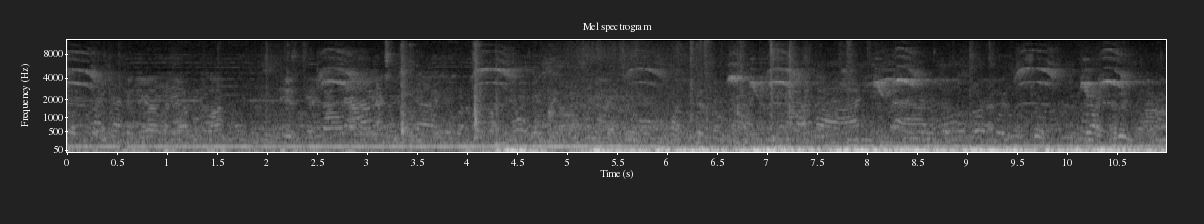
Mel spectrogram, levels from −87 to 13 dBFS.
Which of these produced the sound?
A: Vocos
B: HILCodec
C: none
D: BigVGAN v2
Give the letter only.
C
